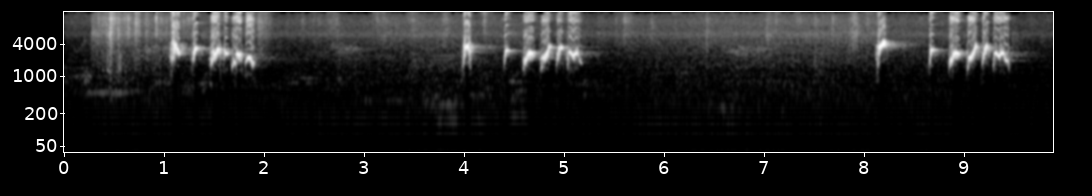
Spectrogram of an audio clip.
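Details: Red-whiskered bulbul from Thailand singing its southern master-style song, played for caged birds to answer and for chicks to learn: three lively phrases of bright, down-slurred whistles about four seconds apart, light background hum.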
